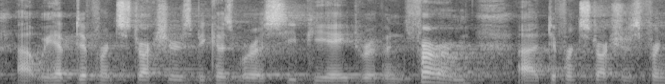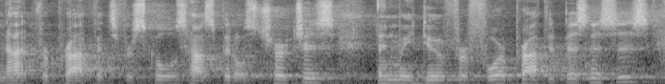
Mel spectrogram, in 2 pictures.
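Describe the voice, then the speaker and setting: A fairly quick pace and fairly even intonation against noticeable background noise. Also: man, medium pitch for a man. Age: 60s. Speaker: solar energy developer. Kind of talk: presentation.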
